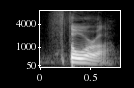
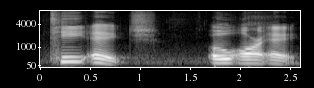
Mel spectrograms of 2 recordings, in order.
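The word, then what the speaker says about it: φθορά: now that word corruption is the Greek word thora try saying that one Fedora like here's how it's spelled P H th o ra thora and what it means is used nine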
